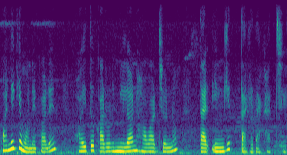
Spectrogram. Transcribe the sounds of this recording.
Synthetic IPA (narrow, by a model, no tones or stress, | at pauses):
ɔnekemonekɔɾen | hɔjt̪okaɾoɾmilɔnɦɔoaɾd͡ʑonːo | t̪aɾiŋɡit̪ːaked̪ɛkʰatːɕʰe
